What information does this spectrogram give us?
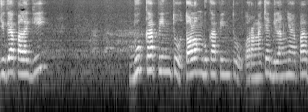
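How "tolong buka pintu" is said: usual speaking voice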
